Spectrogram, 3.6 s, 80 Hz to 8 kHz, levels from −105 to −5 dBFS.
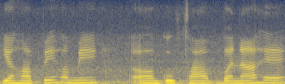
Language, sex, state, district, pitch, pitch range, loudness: Hindi, female, Maharashtra, Gondia, 220 Hz, 215-240 Hz, -14 LUFS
